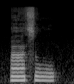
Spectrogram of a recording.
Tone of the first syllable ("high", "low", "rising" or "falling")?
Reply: high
